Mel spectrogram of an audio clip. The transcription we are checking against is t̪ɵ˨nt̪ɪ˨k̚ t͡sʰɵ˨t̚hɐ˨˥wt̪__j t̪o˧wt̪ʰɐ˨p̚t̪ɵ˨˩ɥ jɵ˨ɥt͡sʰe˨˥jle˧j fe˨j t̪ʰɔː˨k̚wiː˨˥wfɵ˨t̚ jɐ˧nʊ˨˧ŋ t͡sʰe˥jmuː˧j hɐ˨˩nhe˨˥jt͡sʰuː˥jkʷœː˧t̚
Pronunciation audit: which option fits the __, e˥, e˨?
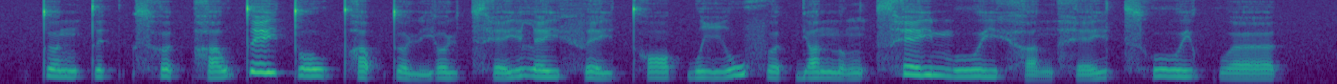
e˥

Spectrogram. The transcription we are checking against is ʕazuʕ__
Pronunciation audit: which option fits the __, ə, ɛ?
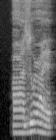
ɛ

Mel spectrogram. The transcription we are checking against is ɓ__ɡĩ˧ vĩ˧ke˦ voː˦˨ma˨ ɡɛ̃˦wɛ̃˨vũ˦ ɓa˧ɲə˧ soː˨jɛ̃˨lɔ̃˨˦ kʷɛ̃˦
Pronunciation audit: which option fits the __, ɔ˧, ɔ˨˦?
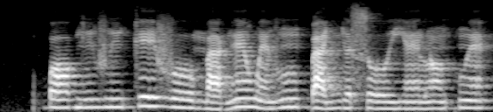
ɔ˨˦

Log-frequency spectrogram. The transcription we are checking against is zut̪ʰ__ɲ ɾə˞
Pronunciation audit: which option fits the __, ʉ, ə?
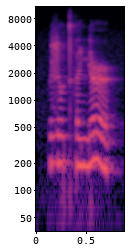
ə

